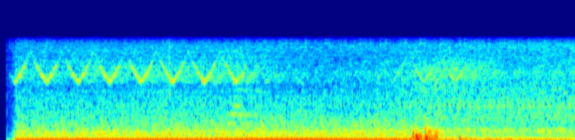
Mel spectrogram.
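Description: A siren yelping in a fast rising-and-falling warble, about four sweeps a second, that fades out about halfway through and returns faintly for two sweeps. Under it runs a steady low engine hum heard from inside a car, with a dull thump just after three seconds.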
